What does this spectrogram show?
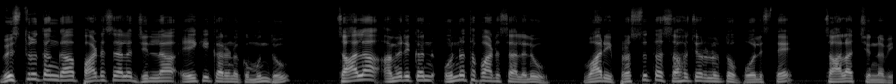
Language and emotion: Telugu, neutral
